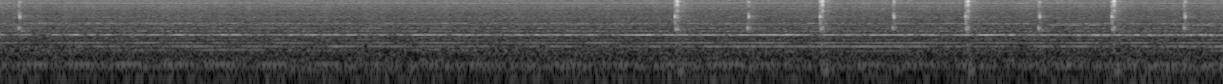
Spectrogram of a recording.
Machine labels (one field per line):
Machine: valve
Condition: normal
